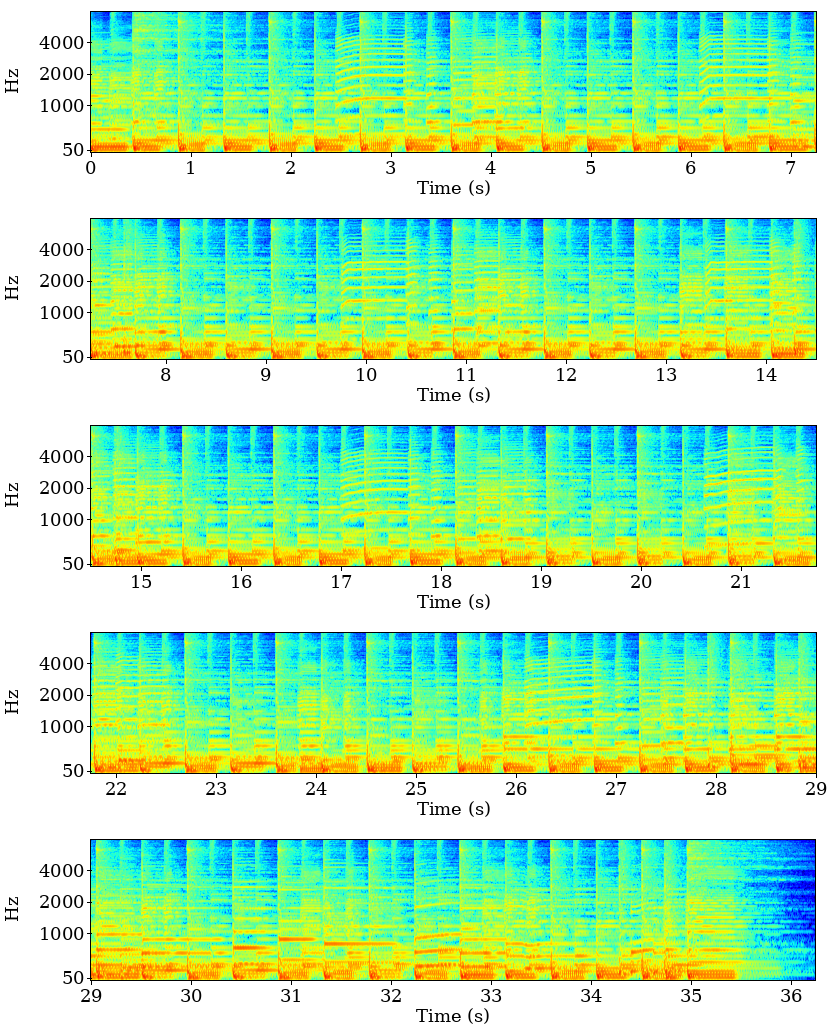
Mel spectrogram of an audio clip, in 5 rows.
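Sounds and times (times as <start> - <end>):
blues harmonica: 0.0 - 5.3, 5.9 - 8.8, 9.5 - 35.7.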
